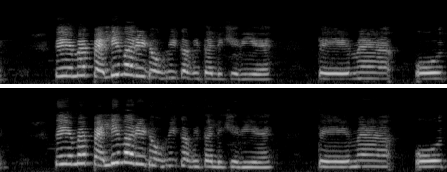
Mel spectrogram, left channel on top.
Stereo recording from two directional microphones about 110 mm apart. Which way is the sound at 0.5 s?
45° right (ahead or behind).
